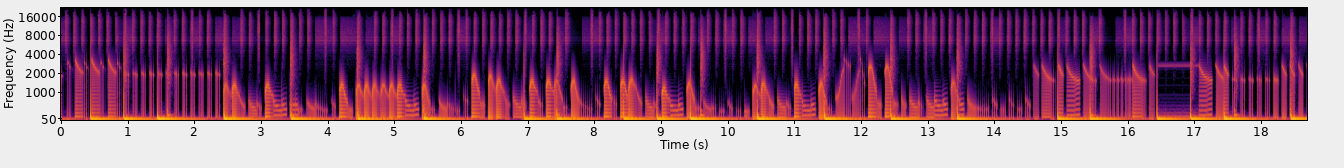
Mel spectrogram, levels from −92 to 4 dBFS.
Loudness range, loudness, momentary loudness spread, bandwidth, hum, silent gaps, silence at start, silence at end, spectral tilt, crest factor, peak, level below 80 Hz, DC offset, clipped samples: 3 LU; -22 LUFS; 10 LU; 19.5 kHz; none; none; 0 s; 0 s; -5 dB/octave; 20 dB; 0 dBFS; -20 dBFS; under 0.1%; under 0.1%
